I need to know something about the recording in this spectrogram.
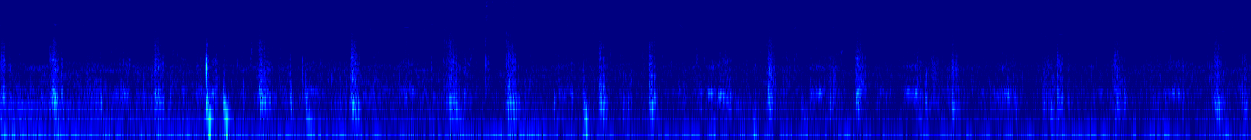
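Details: Morning grazing by horses in Mongolian summer sun: crisp, evenly spaced tearing bites roughly every half second to second, one louder snap near two seconds, against a quiet outdoor backdrop.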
